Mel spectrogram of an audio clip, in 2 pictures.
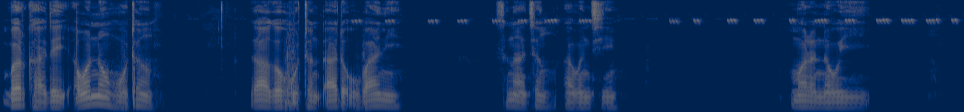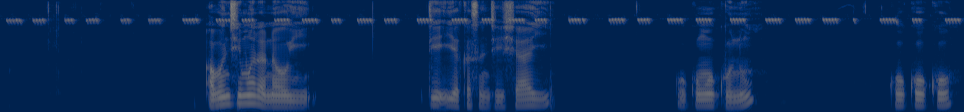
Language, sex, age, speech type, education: Hausa, male, 30-45, spontaneous, primary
